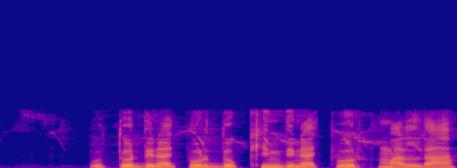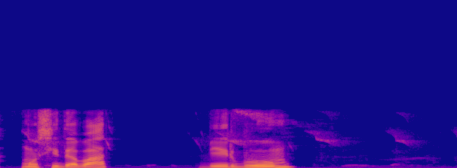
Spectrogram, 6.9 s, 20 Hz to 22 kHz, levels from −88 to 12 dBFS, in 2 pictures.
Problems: constant background noise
